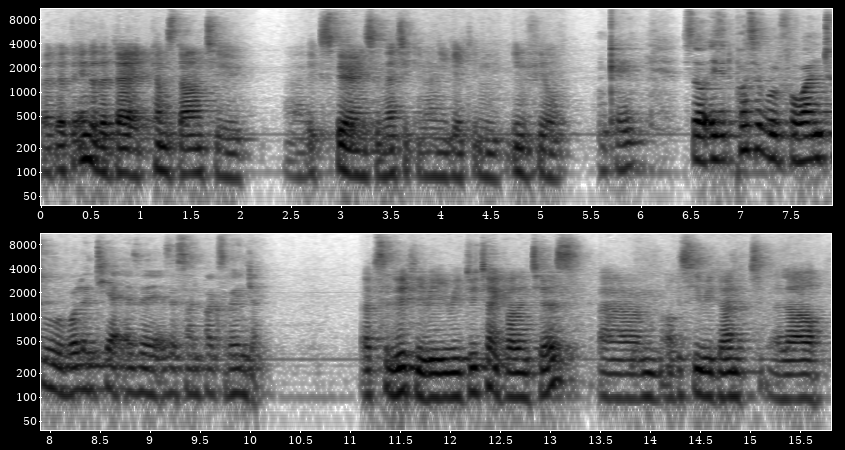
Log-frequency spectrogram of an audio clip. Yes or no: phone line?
no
